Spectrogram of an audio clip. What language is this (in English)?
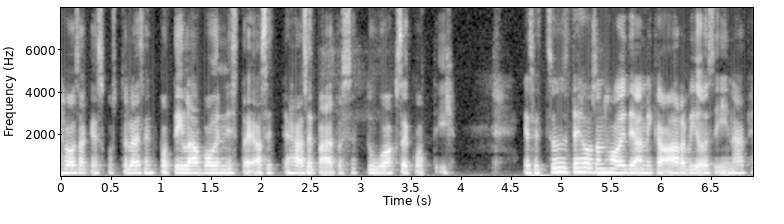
Finnish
